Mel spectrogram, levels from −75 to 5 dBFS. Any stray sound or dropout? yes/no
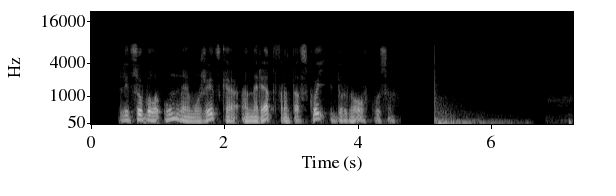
yes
